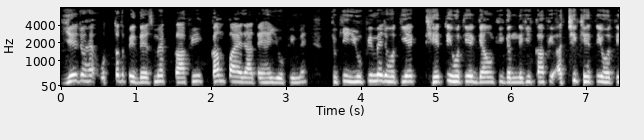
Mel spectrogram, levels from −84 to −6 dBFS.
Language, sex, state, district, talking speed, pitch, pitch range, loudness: Hindi, male, Uttar Pradesh, Muzaffarnagar, 260 wpm, 195 Hz, 180-210 Hz, -15 LUFS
